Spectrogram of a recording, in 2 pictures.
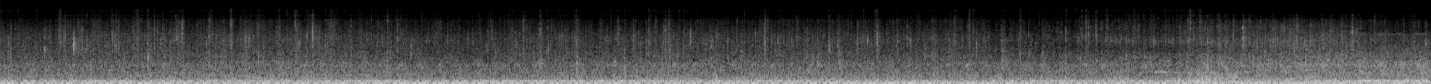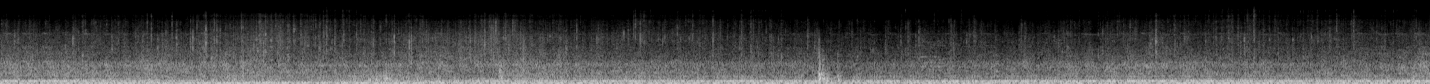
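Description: Fishing boat's engine running at a steady drone, with a single sharp knock about three-quarters of the way through.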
